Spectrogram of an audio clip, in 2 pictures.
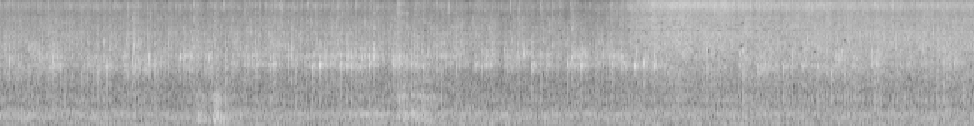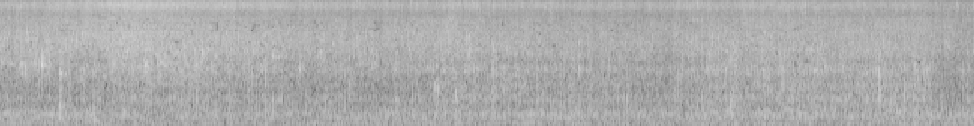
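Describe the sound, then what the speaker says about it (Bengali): Bata fish frying in hot oil in a pan, a constant crackling sizzle that swells louder partway through and keeps going steadily without any talking. "তিনবারে আমি মাছ ভেজে নিয়েছি।"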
